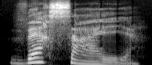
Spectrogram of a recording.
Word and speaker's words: Versailles: let's do it together take a good breath versailles very good because i know this one you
